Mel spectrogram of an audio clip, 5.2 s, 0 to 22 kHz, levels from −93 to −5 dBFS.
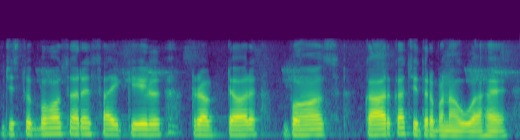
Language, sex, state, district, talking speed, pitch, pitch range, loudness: Hindi, male, Jharkhand, Garhwa, 140 wpm, 120 Hz, 115-130 Hz, -19 LUFS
